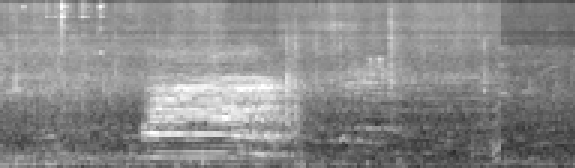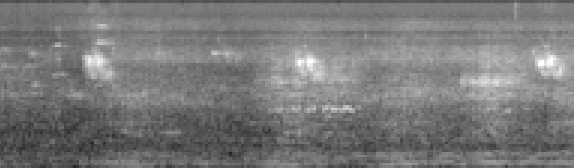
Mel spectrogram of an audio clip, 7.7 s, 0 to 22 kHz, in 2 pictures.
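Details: Sahiwal cross and bullock cattle at the Sagorika cattle market in Chattogram, 2024. A single deep, harmonic moo lasting about a second rises above the crowded market murmur, with people talking throughout.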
